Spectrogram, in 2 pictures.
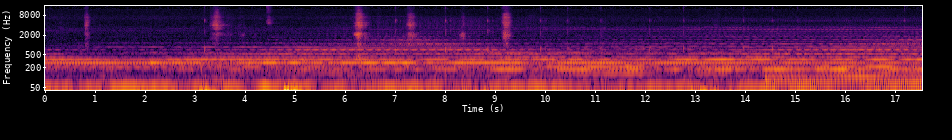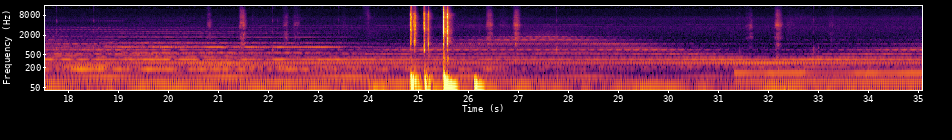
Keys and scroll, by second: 24.9 typing, 25.6 Return.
